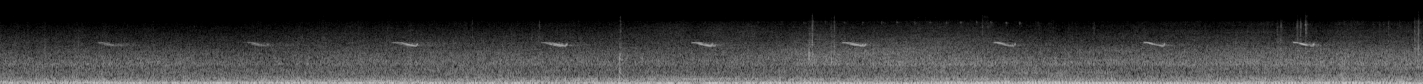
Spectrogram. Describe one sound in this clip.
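A pedestrian crossing signal chirps at a steady, even pace.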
